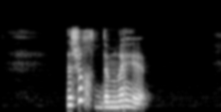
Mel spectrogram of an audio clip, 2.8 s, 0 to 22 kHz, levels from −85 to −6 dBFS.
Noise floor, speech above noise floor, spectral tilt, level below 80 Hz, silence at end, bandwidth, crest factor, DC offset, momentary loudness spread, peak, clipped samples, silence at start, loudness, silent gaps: -77 dBFS; 59 dB; -3 dB/octave; -62 dBFS; 0.95 s; 8.4 kHz; 18 dB; under 0.1%; 6 LU; -2 dBFS; under 0.1%; 0.85 s; -18 LUFS; none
